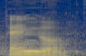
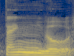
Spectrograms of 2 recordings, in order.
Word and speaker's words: tengo: tenggo ya jadi yo Tengo ini bacanya bukan Tengo ya Tengo bukan tenggo seolah-olah kayak g-nya dua tenggo k-nya tetap kan nah yo tenggoke saya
